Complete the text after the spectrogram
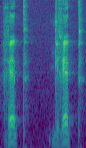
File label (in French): "raippegraippe", patois jura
